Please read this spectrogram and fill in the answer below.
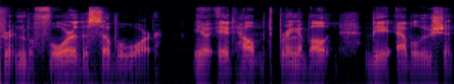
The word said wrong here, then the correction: abolition: Abolition. – Abolition, thank you. I was putting the wrong syllable on the, but you can be, we're lazy, and so we're not shrewd.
